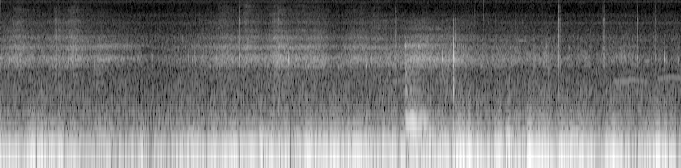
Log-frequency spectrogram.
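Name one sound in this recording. A paraglider wing flutters and rustles in the wind.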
